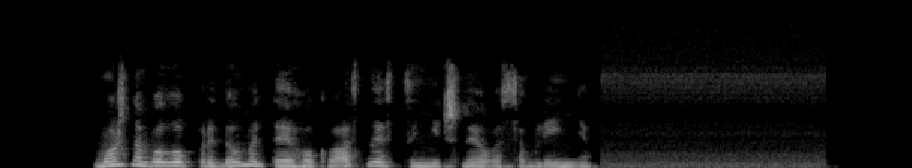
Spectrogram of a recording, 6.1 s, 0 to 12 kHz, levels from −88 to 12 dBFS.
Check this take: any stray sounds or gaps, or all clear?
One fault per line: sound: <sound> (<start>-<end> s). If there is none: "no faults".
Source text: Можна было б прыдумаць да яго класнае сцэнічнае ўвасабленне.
no faults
